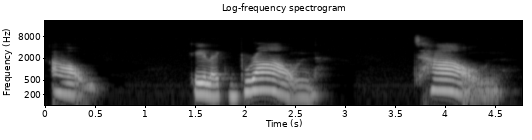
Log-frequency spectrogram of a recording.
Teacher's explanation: when we pronounce the word Brown our mouth is opening widely but as we pronounce the last sound produced it is becoming more tense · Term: diphthong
